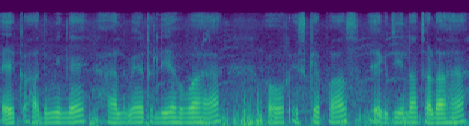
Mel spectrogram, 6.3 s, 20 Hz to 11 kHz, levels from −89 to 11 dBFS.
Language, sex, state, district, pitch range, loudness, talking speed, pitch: Hindi, male, Uttar Pradesh, Saharanpur, 120-130 Hz, -20 LUFS, 135 wpm, 125 Hz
